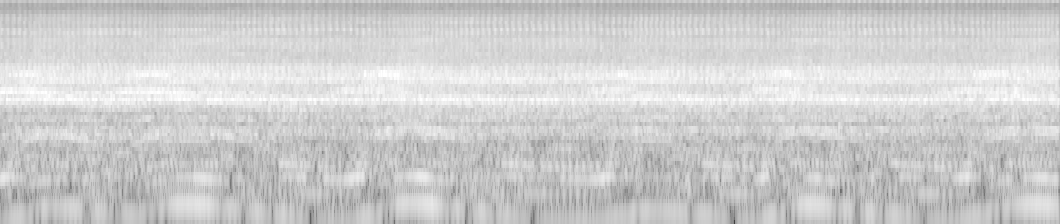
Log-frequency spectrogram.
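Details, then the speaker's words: Daihatsu Gran Max engine, running before teardown: harsh rattly running with rapid ticking over the engine beat; piston, bearing or valves suspected. "suara saat mesin hidup itu kasar seperti ini makanya kita akan membongkar untuk melihat apakah dari piston dari metal atau dari klep yang bunyi"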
